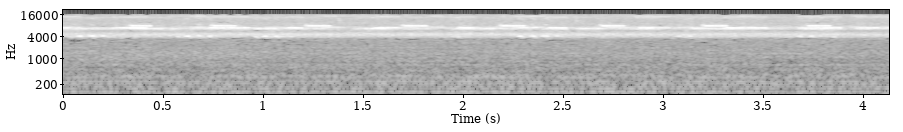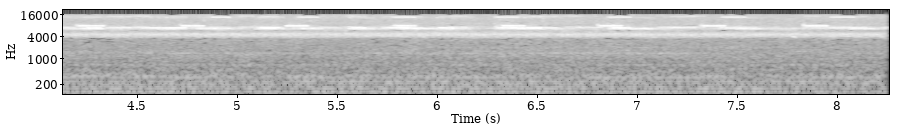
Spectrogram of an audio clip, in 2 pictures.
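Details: Warm, humid summer night in the Midwest with crickets in full chorus: bright, piercing chirps pulse quickly and continuously, several callers overlapping, above a low distant hum.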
